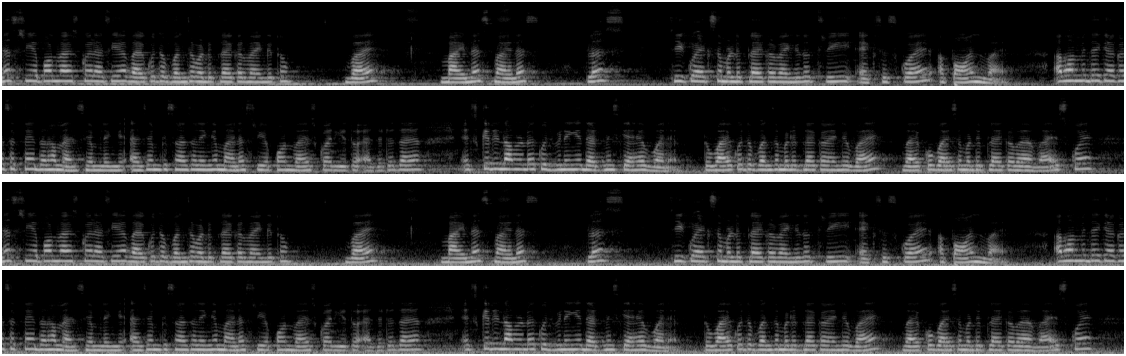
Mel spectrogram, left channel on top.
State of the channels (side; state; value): right; noise; rumble, 9 dB below the sound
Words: अपॉन वाई स्क्वायर ऐसी है, y को जब 1 से मल्टीप्लाई करवाएंगे तो y माइनस माइनस प्लस 3 को x से मल्टीप्लाई करवाएंगे तो 3x स्क्वायर अपॉन y। अब हम इधर क्या कर सकते हैं, इधर हम एलसीएम लेंगे, एलसीएम किस तरह से लेंगे, -3 अपॉन वाई स्क्वायर, ये तो एज इट इज आया, इसके डिनोमिनेटर कुछ भी नहीं है, दैट मीन्स क्या है, 1 है, तो y को जब 1 से मल्टीप्लाई कराएंगे y को y से मल्टीप्लाई करवाया वाई स्क्वायर,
